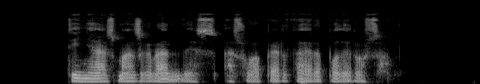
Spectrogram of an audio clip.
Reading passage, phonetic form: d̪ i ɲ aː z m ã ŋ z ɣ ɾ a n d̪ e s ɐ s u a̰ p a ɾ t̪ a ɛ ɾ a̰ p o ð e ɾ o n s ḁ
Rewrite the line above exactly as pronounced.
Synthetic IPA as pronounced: t̪ i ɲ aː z m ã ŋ z ɣ ɾ a n d̪ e s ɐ s u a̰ p ɛ ɾ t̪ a ɛ ɾ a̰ p o ð e ɾ o s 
